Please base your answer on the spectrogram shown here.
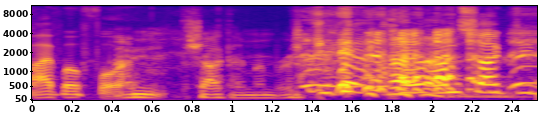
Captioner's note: laughter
